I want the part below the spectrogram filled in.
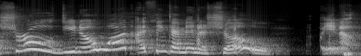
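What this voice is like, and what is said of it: Put-on Canadian accent. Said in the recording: “Was that your Canadian accent? ... Oh, that was good. It was really good.”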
